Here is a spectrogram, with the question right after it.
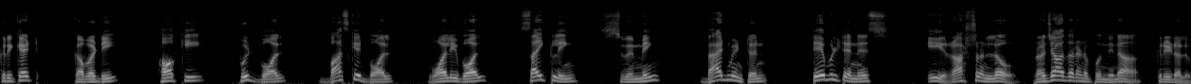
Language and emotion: Telugu, neutral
